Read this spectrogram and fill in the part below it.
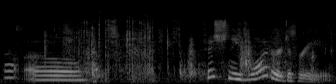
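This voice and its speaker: A woman teacher reading a picture book aloud expressively, pausing to ask young listeners questions and explain things. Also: mid-range voice, sing-song, background noise.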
